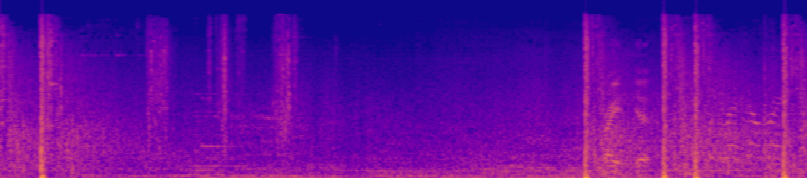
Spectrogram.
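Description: Gunfire in a shooter video game, sharp shots cracking out singly and in quick pairs, with a sparse cluster near the start and a denser run toward the end, under low background rumble and brief talk.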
